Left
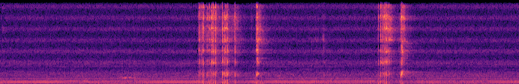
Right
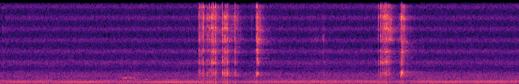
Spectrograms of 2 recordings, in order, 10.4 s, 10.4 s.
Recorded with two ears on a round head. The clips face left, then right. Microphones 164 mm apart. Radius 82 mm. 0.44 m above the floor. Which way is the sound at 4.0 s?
25° left (ahead or behind).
